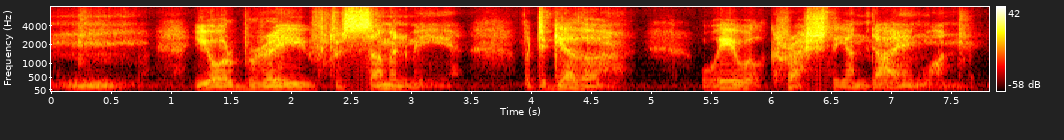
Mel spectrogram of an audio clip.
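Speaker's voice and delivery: deep, rumbling, echoing voice. Narrating a game, voicing a summoned presence speaking to a player: rumbling voice. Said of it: "a rumbling voice echoes in".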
